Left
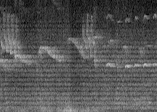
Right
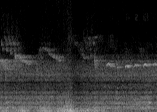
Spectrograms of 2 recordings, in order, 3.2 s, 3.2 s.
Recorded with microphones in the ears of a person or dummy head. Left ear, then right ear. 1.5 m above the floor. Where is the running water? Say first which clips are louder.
Left 10 dB; 65° left (ahead or behind).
